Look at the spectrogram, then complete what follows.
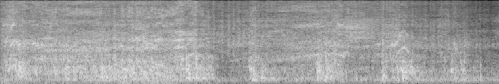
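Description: A pair of Losi LMT electric R/C monster trucks launching and accelerating away on dirt: high drivetrain whine and tyre noise, loudest for the first two seconds, then fading as they pull away.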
